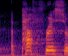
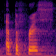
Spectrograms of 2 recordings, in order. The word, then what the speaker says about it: Epaphras: You know, that's a tough name to say, and so they shorten it a little bit to Epaphras or Epaphras, depending on how you pronounce it. Either one's okay.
